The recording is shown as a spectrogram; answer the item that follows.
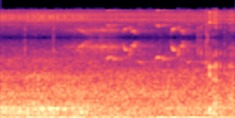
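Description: Steady outdoor background noise with a few faint, short bird chirps.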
